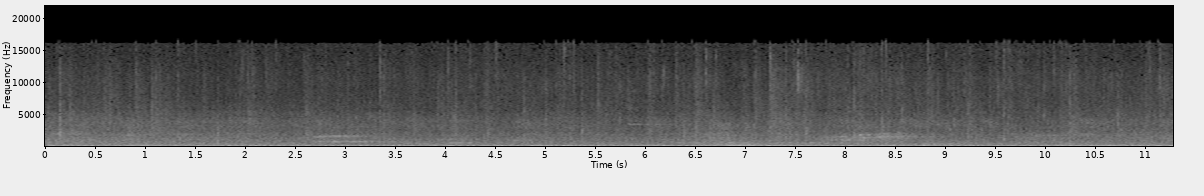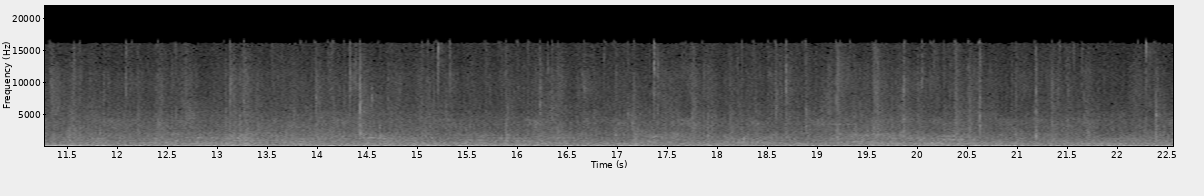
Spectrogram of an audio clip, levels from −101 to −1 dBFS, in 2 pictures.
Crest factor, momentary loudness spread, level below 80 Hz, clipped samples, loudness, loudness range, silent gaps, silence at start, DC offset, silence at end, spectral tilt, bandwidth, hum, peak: 14 dB; 4 LU; -38 dBFS; under 0.1%; -42 LUFS; 3 LU; none; 0 s; under 0.1%; 0 s; -4.5 dB/octave; 17 kHz; none; -22 dBFS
